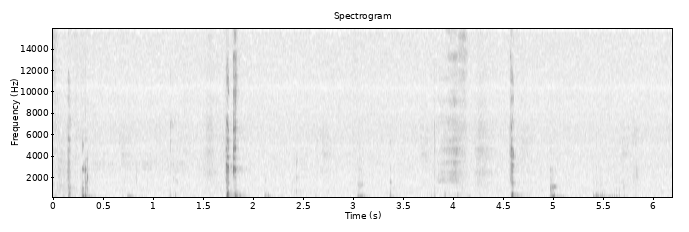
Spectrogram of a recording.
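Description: Soft, sharp hiccup catches about every half second to one second, faint against quiet room noise.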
